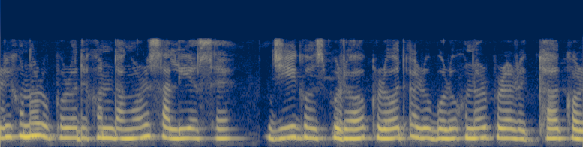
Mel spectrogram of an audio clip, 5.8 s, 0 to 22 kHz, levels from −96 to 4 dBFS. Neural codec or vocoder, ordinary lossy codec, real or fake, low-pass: none; none; real; 7.2 kHz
